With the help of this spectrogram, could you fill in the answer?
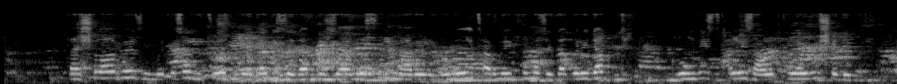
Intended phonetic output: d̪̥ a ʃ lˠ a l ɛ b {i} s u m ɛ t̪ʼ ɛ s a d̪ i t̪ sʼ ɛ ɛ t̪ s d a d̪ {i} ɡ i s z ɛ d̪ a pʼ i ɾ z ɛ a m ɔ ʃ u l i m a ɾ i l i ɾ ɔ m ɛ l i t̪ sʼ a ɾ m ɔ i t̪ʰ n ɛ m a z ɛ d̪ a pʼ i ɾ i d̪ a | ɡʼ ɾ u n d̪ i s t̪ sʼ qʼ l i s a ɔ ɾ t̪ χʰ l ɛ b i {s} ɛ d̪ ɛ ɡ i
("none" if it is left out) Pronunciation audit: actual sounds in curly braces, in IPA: ɛ, a, ʃ

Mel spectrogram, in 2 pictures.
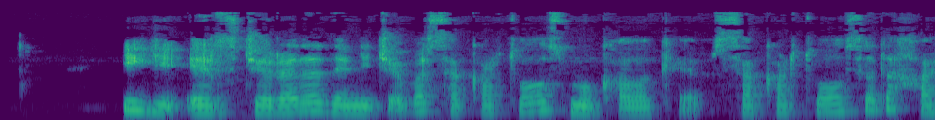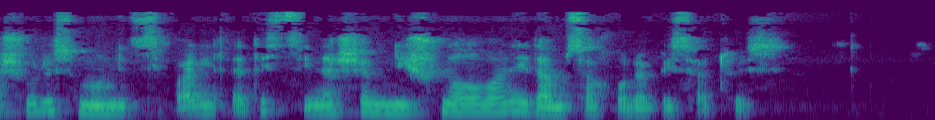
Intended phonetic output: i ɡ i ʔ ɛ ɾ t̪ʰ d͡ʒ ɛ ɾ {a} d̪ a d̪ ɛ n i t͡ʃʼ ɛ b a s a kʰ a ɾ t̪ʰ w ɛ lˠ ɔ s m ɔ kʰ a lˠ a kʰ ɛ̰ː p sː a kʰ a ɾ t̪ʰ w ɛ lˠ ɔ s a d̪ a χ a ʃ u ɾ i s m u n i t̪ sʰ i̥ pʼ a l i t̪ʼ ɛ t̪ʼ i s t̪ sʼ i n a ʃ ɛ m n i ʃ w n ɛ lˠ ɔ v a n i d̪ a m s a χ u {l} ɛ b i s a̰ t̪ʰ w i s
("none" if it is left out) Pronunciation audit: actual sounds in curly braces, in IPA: a, ɾ

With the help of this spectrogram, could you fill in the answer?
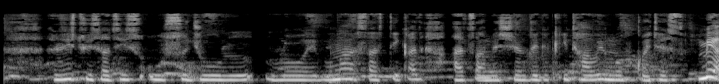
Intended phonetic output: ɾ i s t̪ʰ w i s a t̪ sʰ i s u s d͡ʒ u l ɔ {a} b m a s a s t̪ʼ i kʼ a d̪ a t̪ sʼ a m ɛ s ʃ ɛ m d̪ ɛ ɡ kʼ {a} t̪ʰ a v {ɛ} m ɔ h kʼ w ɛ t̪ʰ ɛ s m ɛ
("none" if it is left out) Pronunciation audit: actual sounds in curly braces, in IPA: ɛ, i, i

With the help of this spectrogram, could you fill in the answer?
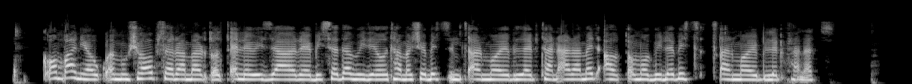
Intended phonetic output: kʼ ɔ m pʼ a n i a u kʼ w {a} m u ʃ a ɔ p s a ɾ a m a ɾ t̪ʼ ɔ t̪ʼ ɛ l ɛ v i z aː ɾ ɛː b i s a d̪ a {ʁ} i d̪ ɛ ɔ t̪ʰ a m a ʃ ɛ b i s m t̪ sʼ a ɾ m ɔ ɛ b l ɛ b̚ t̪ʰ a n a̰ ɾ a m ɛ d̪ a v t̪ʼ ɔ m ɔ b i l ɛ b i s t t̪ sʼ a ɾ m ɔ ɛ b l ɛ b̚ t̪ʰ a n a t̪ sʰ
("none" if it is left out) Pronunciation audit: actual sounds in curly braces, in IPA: ɛ, v

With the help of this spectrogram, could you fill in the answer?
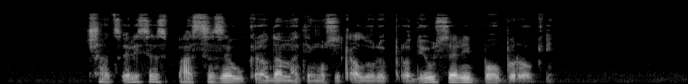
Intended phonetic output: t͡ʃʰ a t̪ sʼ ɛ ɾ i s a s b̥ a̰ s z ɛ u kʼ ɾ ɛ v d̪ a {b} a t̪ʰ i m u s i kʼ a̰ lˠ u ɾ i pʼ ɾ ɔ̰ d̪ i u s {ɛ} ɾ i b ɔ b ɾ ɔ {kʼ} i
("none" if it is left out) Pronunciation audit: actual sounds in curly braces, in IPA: m, ɛ, kʼ

